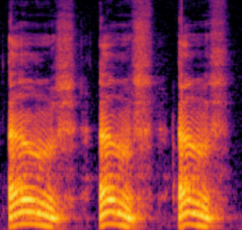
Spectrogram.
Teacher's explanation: تجيب الثنايا العليا لباطن الشفة، ولا تقفل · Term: الغنة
